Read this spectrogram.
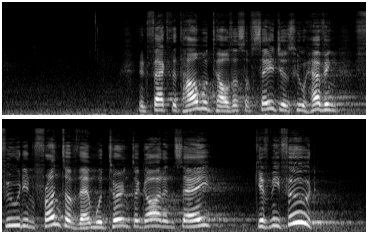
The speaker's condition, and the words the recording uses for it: No condition.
